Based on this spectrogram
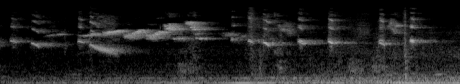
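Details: Green-winged saltator singing, a recording meant to warm up and stimulate captive saltators: loud whistled notes with slurred, rising and falling phrases, some clipped chips in between, over a faint low background hum.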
